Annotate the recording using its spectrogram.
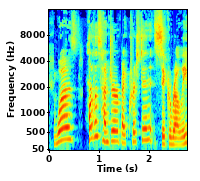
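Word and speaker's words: Ciccarelli: Heartless Hunter by Kristen Curelli, which by the way, I watched two realels where she was introducing herself and that is how she pronounced it.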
